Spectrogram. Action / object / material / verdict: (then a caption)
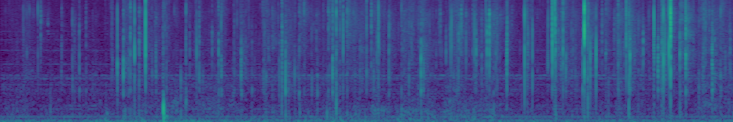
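scrape / fabric plush baby ball toy / fabric / none. A fabric plush baby ball toy with a yellow handle is held up and squeezed and scratched with the fingers of both hands. Quiet, bright crinkling and scratchy crackles come in rapid bursts, with a few sharper pops standing out over a faint, steady low hum.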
